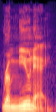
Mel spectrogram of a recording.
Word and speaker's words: Ramune: This is pronounced Ramune.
